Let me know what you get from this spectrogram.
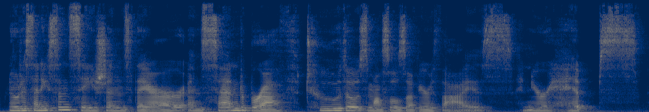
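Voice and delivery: calm body-scan voice with long pauses; guided meditation. Acted. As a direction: guide them gently through the body, unhurried.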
